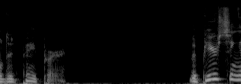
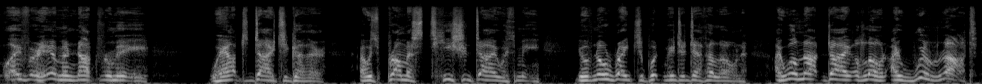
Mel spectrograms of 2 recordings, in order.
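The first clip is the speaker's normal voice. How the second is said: high, loud raving protest; desperate rage; 6 semitones higher, 5 dB louder than usual. Acted. Andrea raging at the guards, loud and desperate. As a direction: rage against dying alone.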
